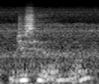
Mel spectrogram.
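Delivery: soft, unvoiced whisper.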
